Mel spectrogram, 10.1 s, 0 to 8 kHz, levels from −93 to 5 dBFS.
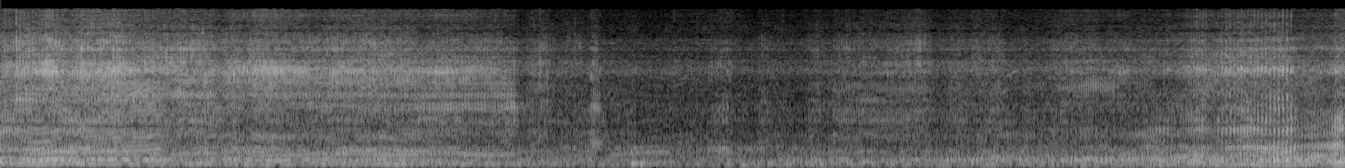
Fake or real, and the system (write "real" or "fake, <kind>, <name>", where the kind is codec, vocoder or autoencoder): real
